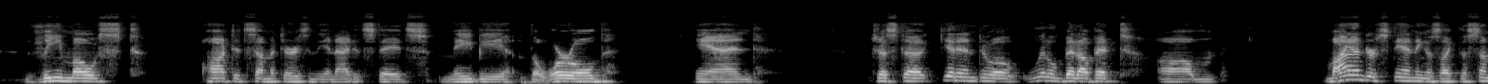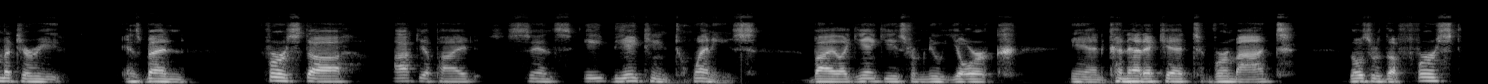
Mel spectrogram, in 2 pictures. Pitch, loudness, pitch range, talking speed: 135 Hz, -22 LUFS, 125-150 Hz, 100 wpm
